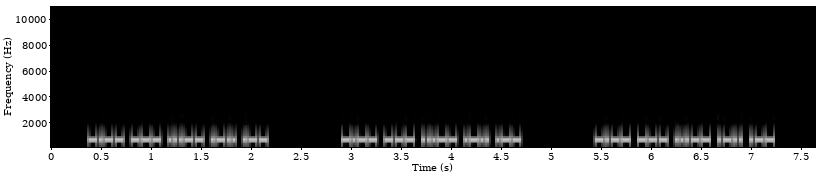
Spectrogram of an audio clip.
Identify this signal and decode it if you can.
Morse code, heard as a keyed tone, about 44 wpm, 700 Hz. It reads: YO3LW YO3LW YO3LW
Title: Call Signs Repeated 2x - 45wpm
